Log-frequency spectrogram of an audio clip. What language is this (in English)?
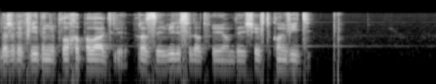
Russian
